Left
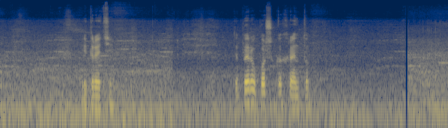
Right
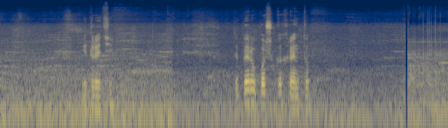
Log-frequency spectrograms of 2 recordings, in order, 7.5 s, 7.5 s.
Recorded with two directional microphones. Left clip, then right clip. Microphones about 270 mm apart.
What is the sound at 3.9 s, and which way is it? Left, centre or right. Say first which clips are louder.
Speech: even; centre.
